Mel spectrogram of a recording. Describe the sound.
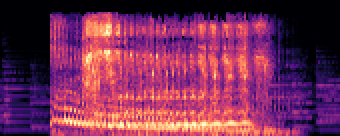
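A single sustained lip trill on an exhale, a voice buzzing its lips to mimic a car engine's hum as a breathing exercise while kneeling on a bed, steady for about two and a half seconds before trailing off, with a faint background tone.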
